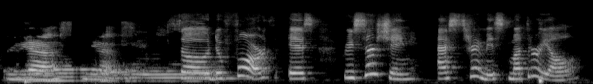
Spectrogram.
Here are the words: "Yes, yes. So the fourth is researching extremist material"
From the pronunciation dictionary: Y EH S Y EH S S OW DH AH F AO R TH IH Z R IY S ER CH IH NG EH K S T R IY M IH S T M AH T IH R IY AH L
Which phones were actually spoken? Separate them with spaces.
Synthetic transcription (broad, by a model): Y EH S Y EH S S OW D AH F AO R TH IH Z R IY S ER CH IH NG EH S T R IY M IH S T M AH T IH R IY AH L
